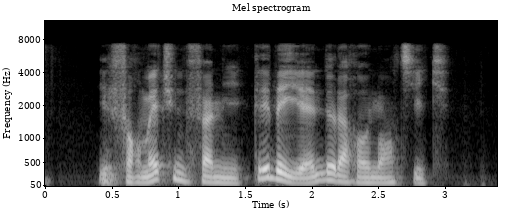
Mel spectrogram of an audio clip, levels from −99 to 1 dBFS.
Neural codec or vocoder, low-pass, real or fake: codec, 16 kHz, 1 kbps, FunCodec, trained on Chinese and English, 50 frames a second; 7.2 kHz; fake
